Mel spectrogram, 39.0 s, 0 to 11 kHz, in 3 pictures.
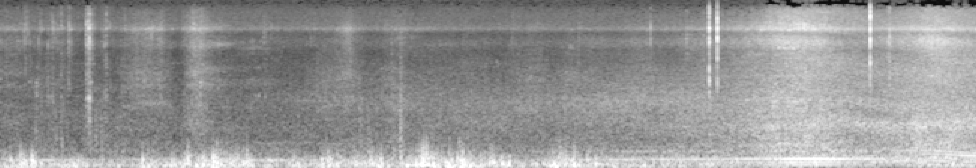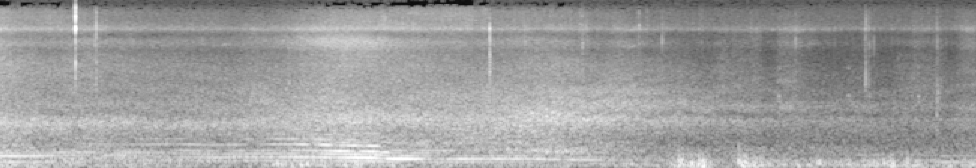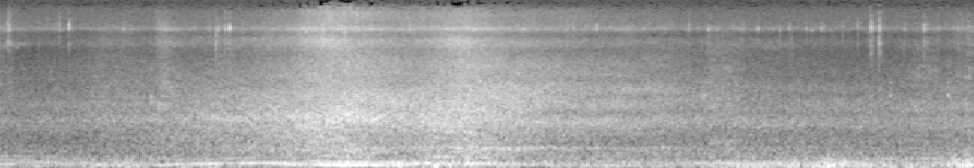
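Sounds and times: wind rumbling on microphone: 0.0 - 39.0
vehicle engine passing: 6.9 - 39.0
sharp clicks: 8.6 - 9.7.

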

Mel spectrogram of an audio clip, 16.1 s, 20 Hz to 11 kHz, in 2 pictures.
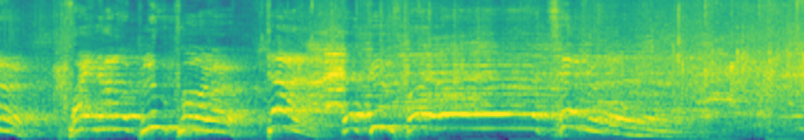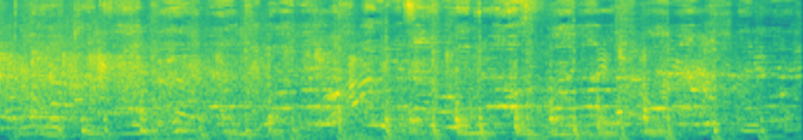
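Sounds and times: crowd cheering: 2.6 - 16.0
music with steady beat: 8.1 - 16.0.

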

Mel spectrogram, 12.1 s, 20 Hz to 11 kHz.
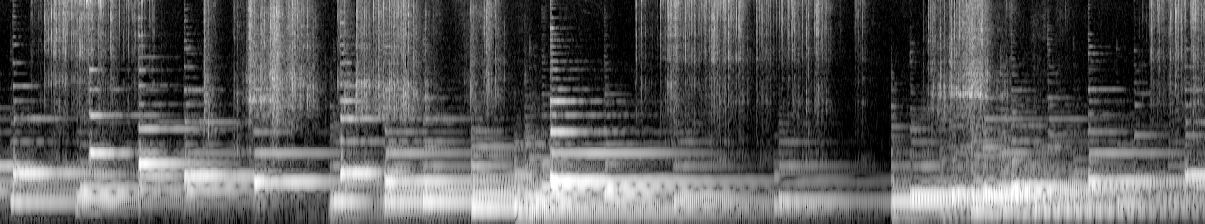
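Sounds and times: gentle harp music: 0.0 - 12.0
coffee beans rattling into metal hopper: 9.3 - 9.9.

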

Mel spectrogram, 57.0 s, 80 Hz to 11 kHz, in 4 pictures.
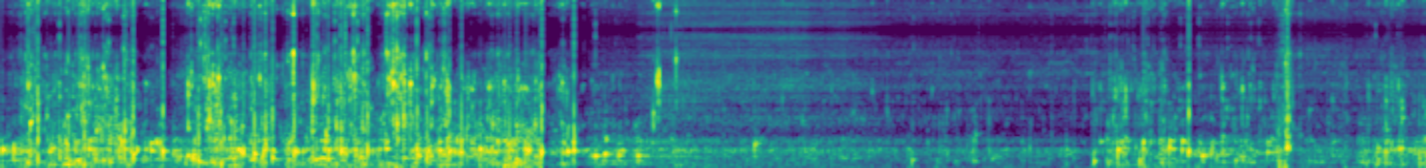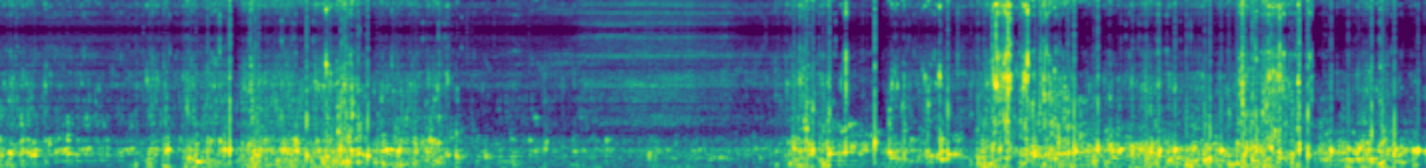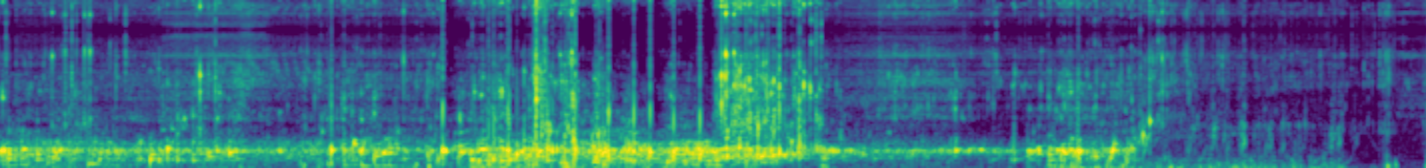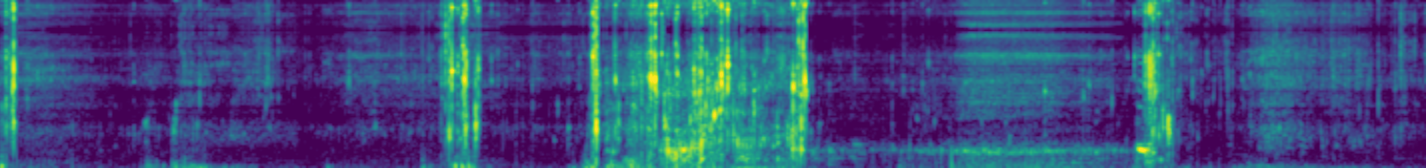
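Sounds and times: scuba exhaust bubbles: 0.0 - 42.9, 48.6 - 55.7
muffled underwater rumble: 0.0 - 43.0, 44.0 - 57.0.

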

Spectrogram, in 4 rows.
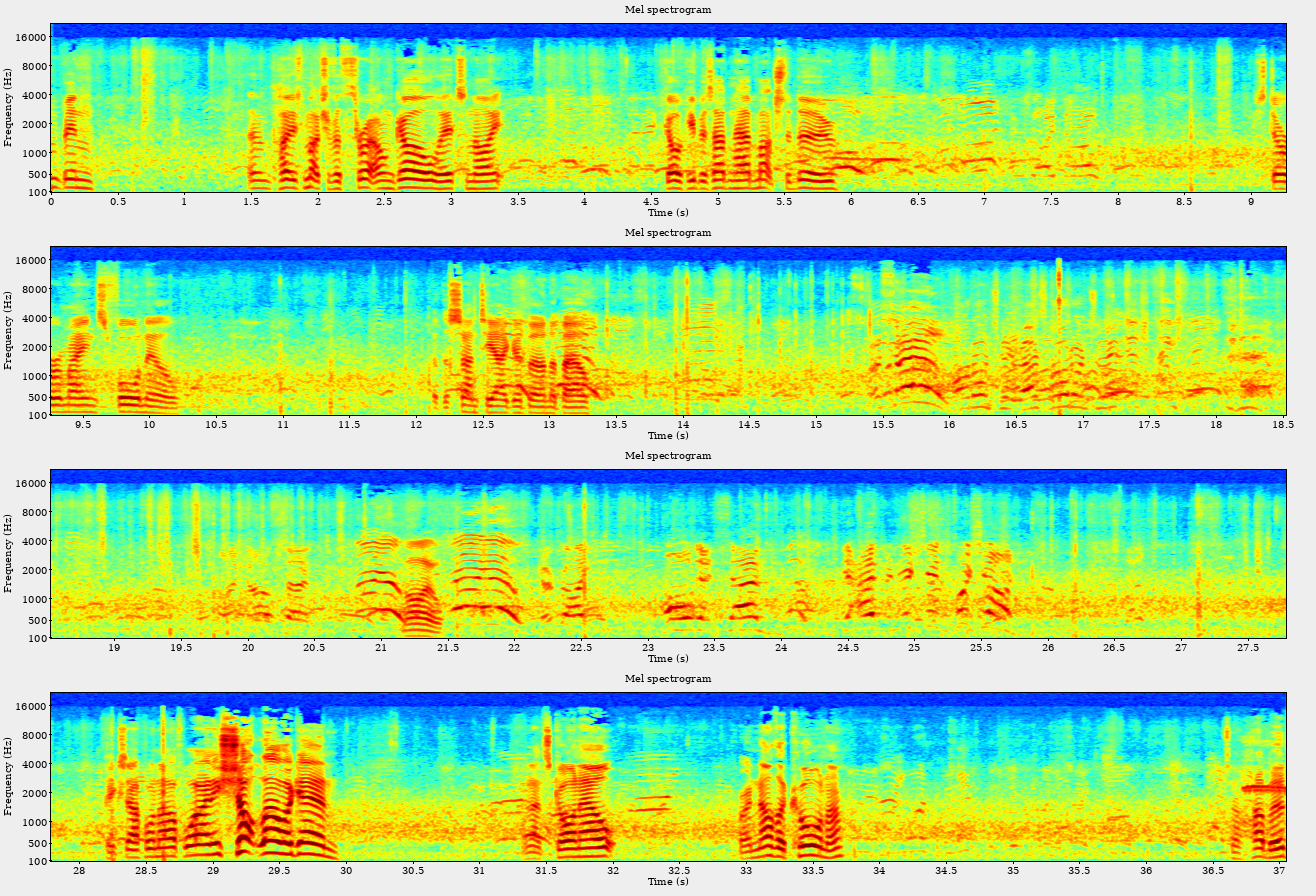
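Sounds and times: running feet: 0.2 - 2.2, 10.2 - 28.8
footballers shouting: 3.0 - 30.2, 30.8 - 37.0.

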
